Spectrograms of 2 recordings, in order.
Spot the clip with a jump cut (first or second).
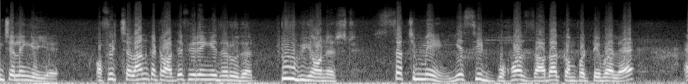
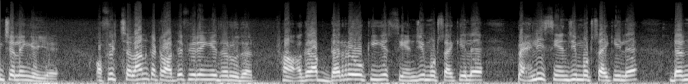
second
